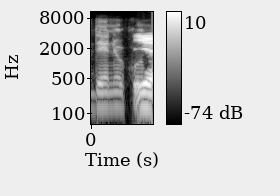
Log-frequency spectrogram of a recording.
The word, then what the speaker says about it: Daniel Cormier: Yeah, Daniel Cormier.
